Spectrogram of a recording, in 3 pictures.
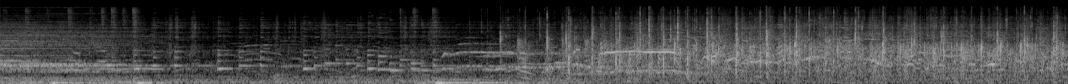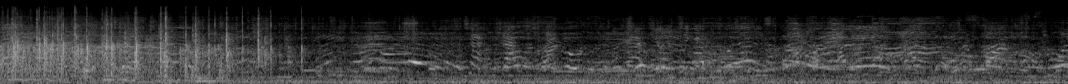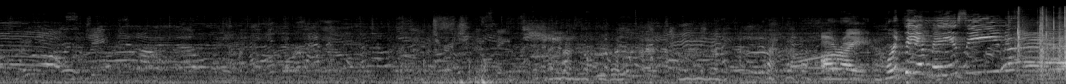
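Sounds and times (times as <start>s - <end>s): crowd chatter: 0.0s - 32.0s
people cheering: 4.3s - 15.0s, 31.3s - 32.0s
audience applause: 4.6s - 13.9s, 31.4s - 32.0s.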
